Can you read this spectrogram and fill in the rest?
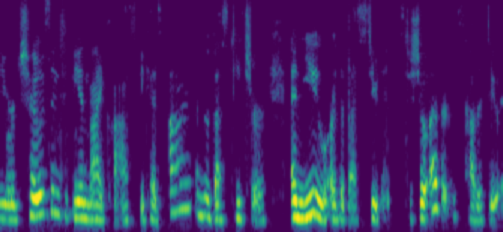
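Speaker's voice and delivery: ordinary talk, nothing marked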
